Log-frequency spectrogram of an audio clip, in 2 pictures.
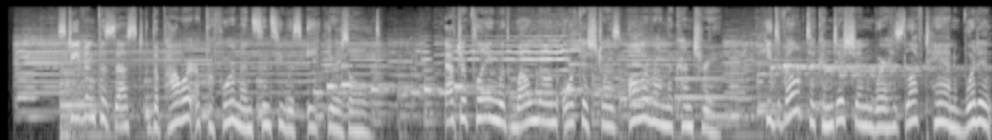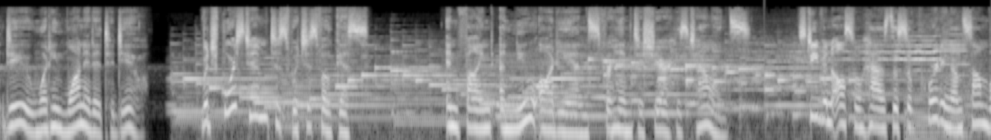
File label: commercial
